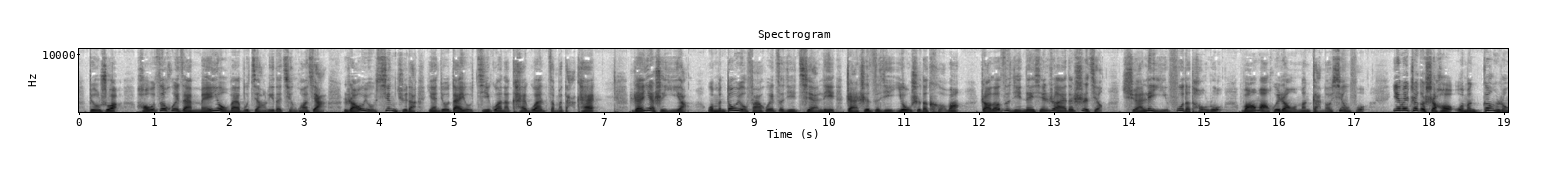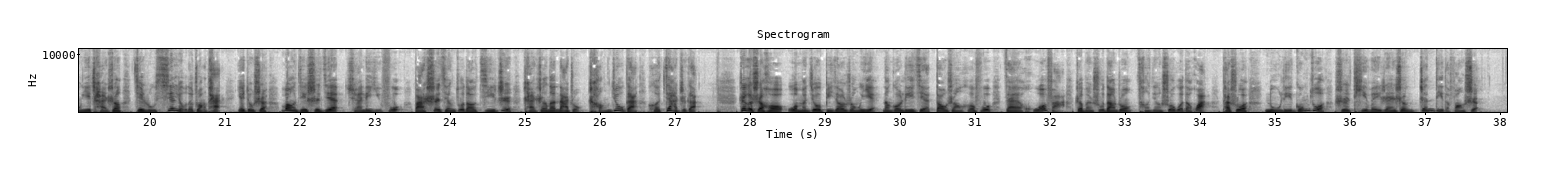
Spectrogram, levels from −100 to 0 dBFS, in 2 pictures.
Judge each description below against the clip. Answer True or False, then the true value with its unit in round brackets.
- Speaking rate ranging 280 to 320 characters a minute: True (295 characters per minute)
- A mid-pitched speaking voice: False (215 Hz)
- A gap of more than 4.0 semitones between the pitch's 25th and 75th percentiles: False (3.2 semitones)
